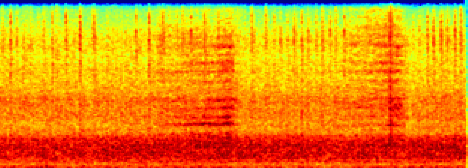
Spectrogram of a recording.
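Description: Steady background hum with a hiss under it. No distinct events stand out.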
